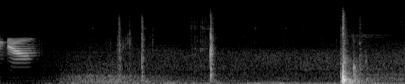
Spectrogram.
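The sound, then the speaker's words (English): A car pulls in and is put in park: it idles with a low rumble after a short electronic chime, a few light mechanical clicks follow, then a car door shuts with a solid thud. “Okay, I'm pulling in.”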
